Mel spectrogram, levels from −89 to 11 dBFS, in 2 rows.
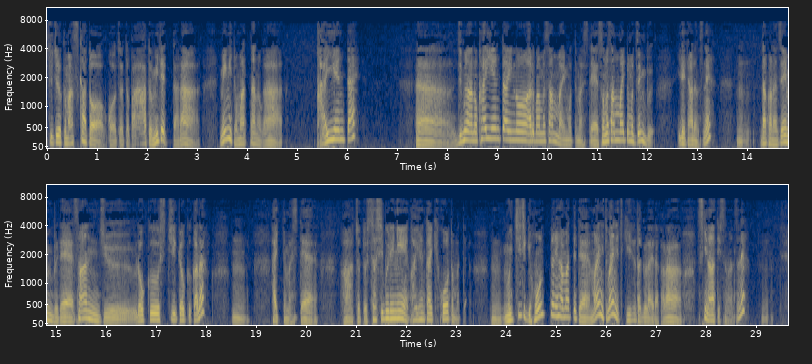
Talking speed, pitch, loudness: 310 characters per minute, 135 Hz, -18 LUFS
